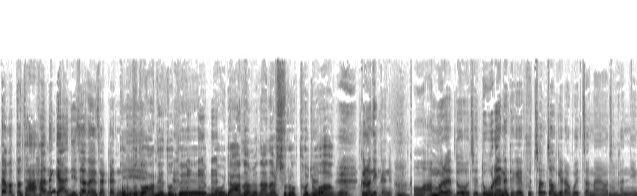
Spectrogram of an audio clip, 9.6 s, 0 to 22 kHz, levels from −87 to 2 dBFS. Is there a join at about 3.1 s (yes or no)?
no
